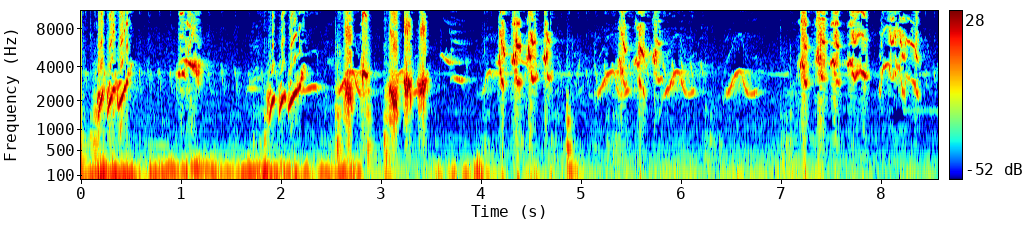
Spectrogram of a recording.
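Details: Oriental magpie-robin song used to rile a rival. Rasping chirps and whistled notes over a low rumbling hum fade into a run of repeated short, inverted-V whistles, then a final burst of harsh high notes.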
